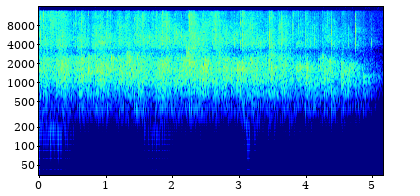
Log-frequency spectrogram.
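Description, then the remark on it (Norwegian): An audience breaks into steady, dense applause, a continuous patter of many hands clapping that holds strong for several seconds before tapering off at the end. “Det syns jeg faktisk fortjener en applaus.”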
